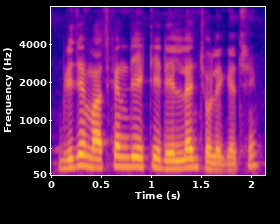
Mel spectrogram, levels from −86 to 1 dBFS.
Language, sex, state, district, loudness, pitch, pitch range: Bengali, male, West Bengal, Cooch Behar, -16 LUFS, 160 Hz, 140-175 Hz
